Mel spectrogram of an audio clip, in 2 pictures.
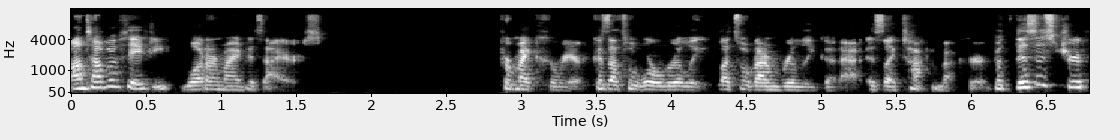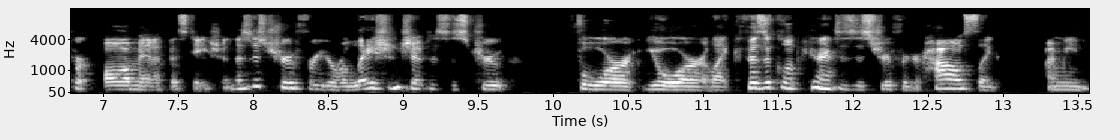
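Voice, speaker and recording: Very fast and full of big swings in loudness, a woman talks at medium pitch with lively intonation. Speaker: career coach. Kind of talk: workshop talk.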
